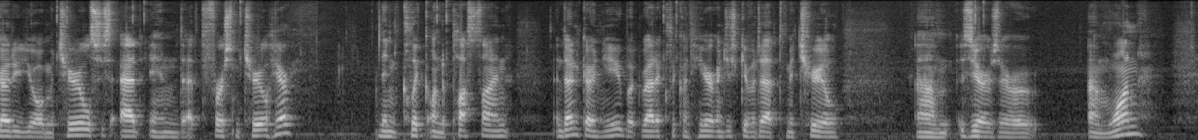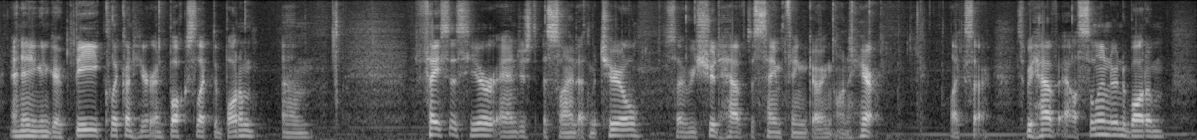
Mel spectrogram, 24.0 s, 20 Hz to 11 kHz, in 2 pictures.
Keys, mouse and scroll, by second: 0.6 click, 1.3-4.6 drag, 6.7-17.8 drag, 11.6 scroll up 1, 12.7 b, 15.8-17.5 scroll up 1, 18.3 z, 19.3 scroll down 1, 19.4 alt+a, 20.0-20.4 scroll down 1, 20.4 Tab, 20.7-21.0 scroll up 1, 21.0 alt+a, 21.7-22.7 middle drag, 22.7 click.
